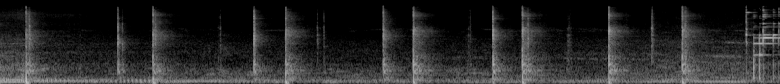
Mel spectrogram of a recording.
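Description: A hammer strikes the middle of a metal bike part in about a dozen sharp, ringing blows at a steady, slightly uneven pace, loud and close with no speech.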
